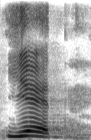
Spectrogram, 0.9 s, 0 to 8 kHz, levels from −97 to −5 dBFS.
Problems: none marked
